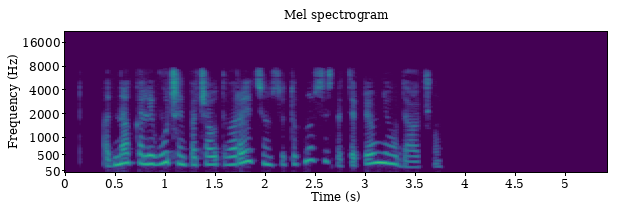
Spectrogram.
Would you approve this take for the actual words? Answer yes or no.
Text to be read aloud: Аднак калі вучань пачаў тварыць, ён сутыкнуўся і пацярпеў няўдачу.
yes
